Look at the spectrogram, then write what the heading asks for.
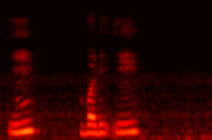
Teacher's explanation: ई में अगले भाग का प्रयोग होता है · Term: अग्र स्वर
